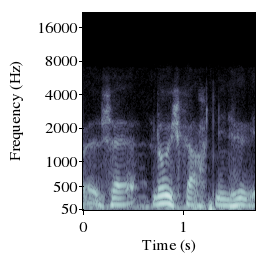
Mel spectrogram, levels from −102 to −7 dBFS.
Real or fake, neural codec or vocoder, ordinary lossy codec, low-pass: fake; codec, 16 kHz, 6 kbps, DAC; Opus, 32 kbps; 7.2 kHz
